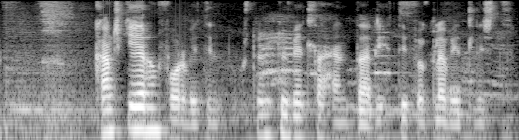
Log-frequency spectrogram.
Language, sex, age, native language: Icelandic, male, 30-39, Icelandic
